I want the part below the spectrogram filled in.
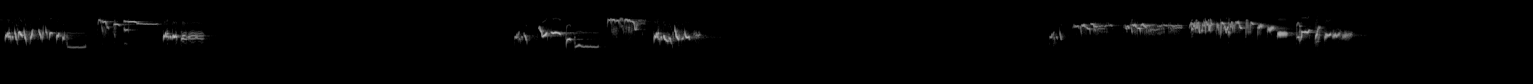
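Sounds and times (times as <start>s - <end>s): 
European robin singing high warbled notes and fast high trills: 0.0s - 7.4s, 10.5s - 14.7s.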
